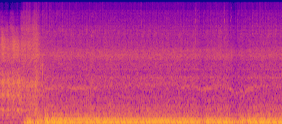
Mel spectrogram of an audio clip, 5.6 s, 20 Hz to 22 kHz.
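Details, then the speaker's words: Car during a DIY flamethrower kit install: an uneven, lumpy idle with an irregular low throb. It sounds like it is only running on three cylinders; the cause is not confirmed. "Sounds rough. Sounds like it's only running on 3 cylinders already."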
